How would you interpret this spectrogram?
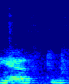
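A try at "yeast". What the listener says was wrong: यस नहीं वो ईस्ट ईस्ट पढ़ते हैं इसको या से लिखते हैं ईस्ट यीस्ट पढ़ते हैं इसको या से यीस्ट या यीस्ट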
